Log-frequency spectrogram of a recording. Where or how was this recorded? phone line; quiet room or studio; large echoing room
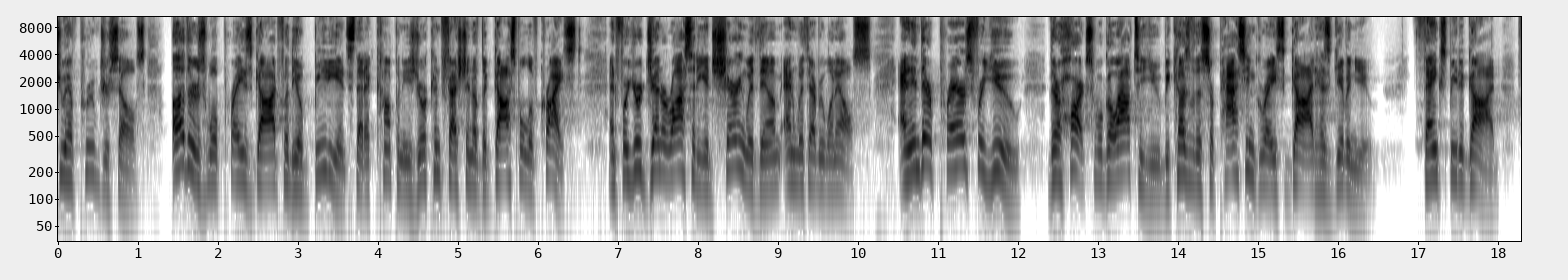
large echoing room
